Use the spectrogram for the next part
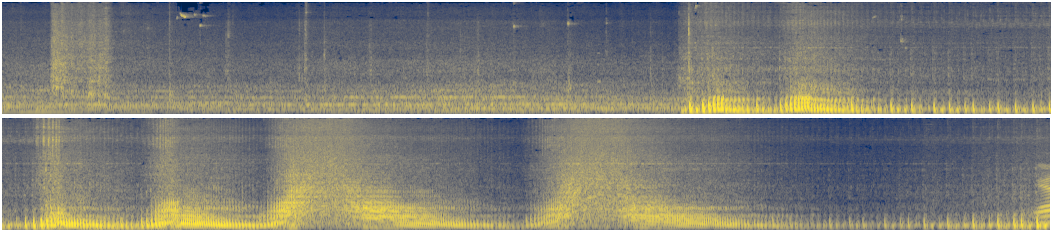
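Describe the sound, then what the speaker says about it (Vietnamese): A motorcycle with a Bình Bông Mai carburetor runs after a fuel mixture adjustment, idling at first, then revved up close by in several sharp, rising bursts with mechanical clatter between them. "Nghe tiếng máy nó tròn hơn nha mọi người."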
